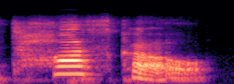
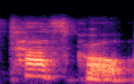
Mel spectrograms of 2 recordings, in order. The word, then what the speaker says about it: Taxco: The letter X is pronounced S in Spanish. Oh, so it's Tosco. So it's Tosco.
